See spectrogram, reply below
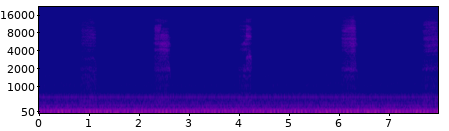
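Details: Wild barn owl nestling begging in its nest box while its mother feeds it a big rodent: five harsh, wheezing hiss-screeches every one to two seconds, backed by a continuous low hum.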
